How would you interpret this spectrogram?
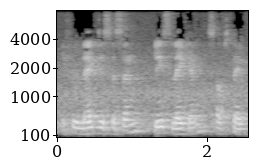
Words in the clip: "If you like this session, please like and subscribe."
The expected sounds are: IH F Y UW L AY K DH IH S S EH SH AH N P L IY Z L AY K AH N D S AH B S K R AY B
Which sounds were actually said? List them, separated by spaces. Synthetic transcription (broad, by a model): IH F Y UW L AY K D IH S S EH S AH N P L IY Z L AY K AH N S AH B S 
